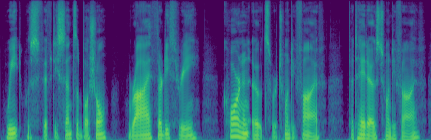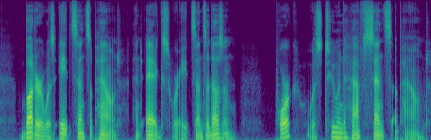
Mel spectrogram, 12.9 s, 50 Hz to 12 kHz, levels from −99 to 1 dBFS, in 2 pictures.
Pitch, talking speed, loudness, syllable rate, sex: 95 Hz, 185 wpm, -25 LUFS, 4.9 syllables/s, male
